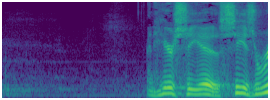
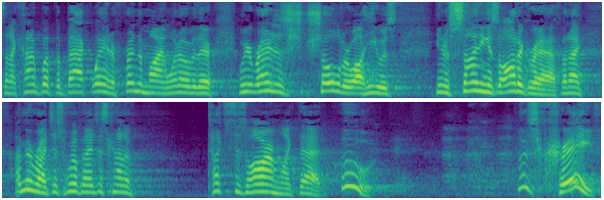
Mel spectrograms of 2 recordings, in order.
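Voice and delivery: ordinary delivery

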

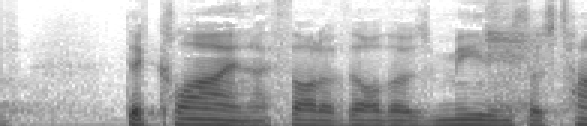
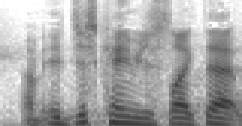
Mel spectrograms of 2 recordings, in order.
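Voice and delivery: ordinary talk

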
